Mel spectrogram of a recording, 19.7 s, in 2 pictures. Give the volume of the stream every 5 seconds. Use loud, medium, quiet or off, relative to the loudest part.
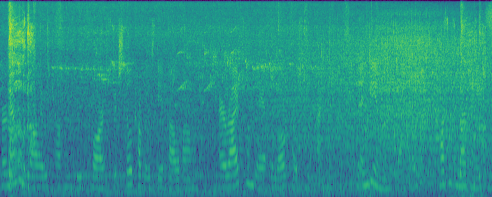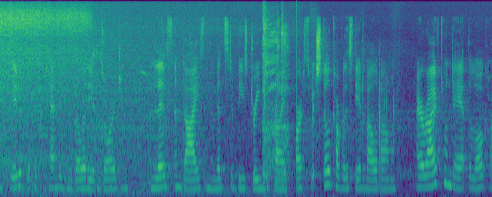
quiet, loud, medium, off.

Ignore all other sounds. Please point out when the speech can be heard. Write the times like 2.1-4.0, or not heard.
0.0-19.6.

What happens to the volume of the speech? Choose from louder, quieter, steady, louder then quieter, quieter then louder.
steady.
